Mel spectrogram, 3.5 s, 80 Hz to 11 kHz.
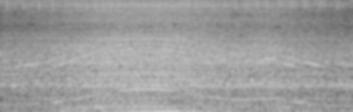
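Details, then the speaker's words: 2006 Dodge Charger RT V8, brand-new engine with 3,500 miles, a bolt found missing: steady hum rising and falling with revs, heard at idle and when accelerating from a stop. Cause unknown. "i woke up this morning and i heard a humming noise and when i drive i hear it as i'm taking off"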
